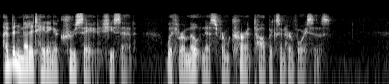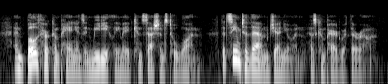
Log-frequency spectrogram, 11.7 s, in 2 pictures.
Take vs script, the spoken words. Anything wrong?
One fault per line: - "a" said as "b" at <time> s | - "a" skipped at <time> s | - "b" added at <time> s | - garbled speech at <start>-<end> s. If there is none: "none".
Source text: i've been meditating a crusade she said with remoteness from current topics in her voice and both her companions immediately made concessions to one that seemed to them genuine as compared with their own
- "voice" said as "voices" at 4.4 s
